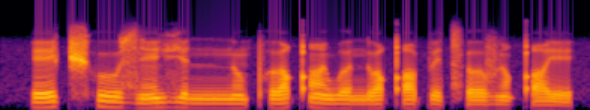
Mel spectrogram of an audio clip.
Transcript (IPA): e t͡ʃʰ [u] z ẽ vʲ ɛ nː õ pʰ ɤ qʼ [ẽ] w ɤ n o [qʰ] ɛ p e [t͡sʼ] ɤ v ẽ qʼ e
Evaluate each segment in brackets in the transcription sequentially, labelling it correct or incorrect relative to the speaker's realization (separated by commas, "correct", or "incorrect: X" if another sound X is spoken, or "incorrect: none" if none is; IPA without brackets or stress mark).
correct, correct, incorrect: qʼ, correct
